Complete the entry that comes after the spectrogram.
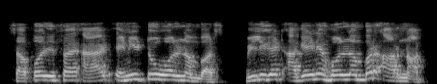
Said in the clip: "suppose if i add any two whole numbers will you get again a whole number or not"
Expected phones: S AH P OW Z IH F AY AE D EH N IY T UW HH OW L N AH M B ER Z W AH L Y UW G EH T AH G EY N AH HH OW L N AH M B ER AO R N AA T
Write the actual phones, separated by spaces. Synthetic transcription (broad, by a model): S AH P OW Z IH F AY AE D EH N IY T UW HH OW L N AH M B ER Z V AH L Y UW G EH T AH G EY N AH HH OW L N AH M B ER AO R N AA T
